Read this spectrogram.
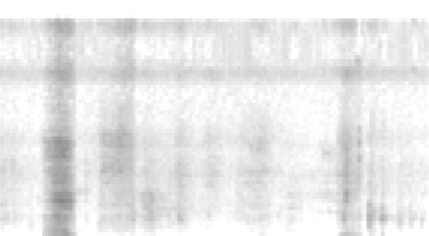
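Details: A sleeping Chow Chow dog snoring: two short, low, rumbling snorts roughly two and a half seconds apart, with near silence between them.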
